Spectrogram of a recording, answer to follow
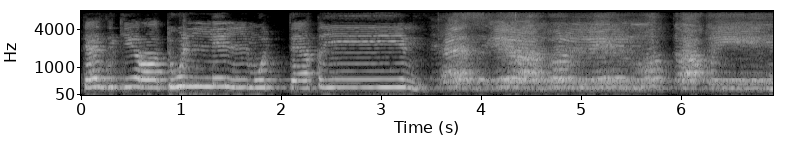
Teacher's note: إن التنوين ده إيه؟ لن ينطق. هتدخلي على اللام على طول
